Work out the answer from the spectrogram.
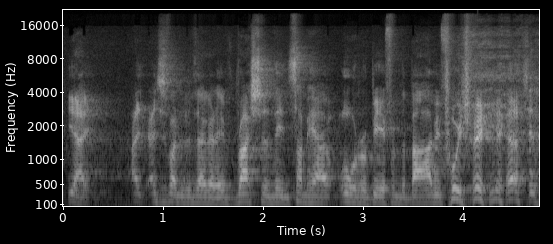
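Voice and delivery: joking, laugh bubbling through the last words; amused, laughing. Real, not acted. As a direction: crack up at your own absurd picture. Joking about gang ordering beer.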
